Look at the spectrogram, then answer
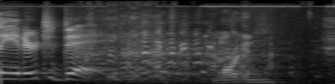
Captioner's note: audience laughing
